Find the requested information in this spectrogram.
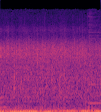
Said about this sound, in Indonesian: hujannya semakin lebat kayaknya suara saya bakal kalah kencang sama hujan yang lumayan kencang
